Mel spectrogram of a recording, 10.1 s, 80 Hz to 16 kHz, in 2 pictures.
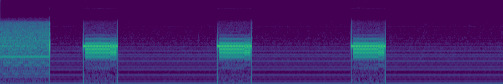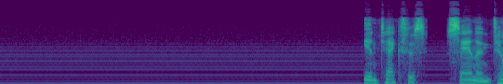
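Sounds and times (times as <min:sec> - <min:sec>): steady low hum: 0:00.0 - 0:10.0
digital data bursts: 0:00.8 - 0:01.2, 0:02.2 - 0:02.6, 0:03.5 - 0:03.9.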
